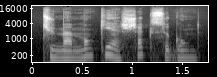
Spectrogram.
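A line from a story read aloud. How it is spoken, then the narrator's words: Whispered. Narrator (French): chuchote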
